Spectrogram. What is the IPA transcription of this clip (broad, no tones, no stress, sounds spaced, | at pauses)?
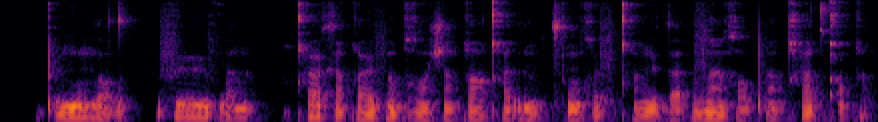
pʼ ʉ ŋ u m l ɔ d | f ʉː f w ɐ m | qʰ ʉ x ɘ q ʉː f ũ q ʁ ɔ̃ ʃ ã q a qʰ ɘ r ũ p t͡sʼ ũ χ ʉ f qʰ ũ ŋ ʏ ɡ ɐ | v ã χ ɔ pʼ ã qʰ ɘ d qʼ ə̃ q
